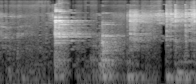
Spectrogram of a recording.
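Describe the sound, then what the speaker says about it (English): A utensil clinks against a bowl while water and maple syrup are stirred together, with several bright metallic taps and scrapes in an irregular rhythm, close and clear. "Just kind of mix that together good."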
